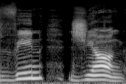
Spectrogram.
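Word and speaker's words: Vinh Giang: that that um uh his name is Vin xang uh his first name is spelled v i n h and his surname is g i a n g and I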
